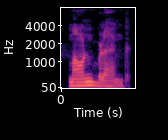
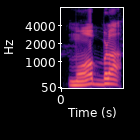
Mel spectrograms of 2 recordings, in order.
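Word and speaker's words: Mont Blanc: കാണണം സാറിനൊരു സമ്മാനം മൗണ്ട് ബ്ലാങ്ക് ആൽസിലെ ഹൈയെസ്റ്റ് മൗണ്ടിന്റെ പേരാ ഇവന് വെളുത്ത ശിഖരം ആന്നോ ഇരിക്ക് വേണ്ട സാറേ ഇരിക്കടാ വേണ്ട സാറേ സിറ്റ് ഡൗൺ ഓ പോവാ മോബ്ല എന്നാണ് ഇതിന്റെ യഥാർത്ഥ ഉച്ചാരണം ഇത്ര വിലപിടിപ്പുള്ള പേന വെച്ച്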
